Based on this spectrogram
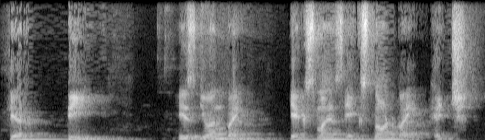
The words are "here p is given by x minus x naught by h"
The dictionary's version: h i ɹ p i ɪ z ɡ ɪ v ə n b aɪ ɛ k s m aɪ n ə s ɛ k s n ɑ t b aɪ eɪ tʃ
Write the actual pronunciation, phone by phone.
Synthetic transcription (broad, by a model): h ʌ ɹ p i ɪ z ɡ ɪ v ə n b aɪ ɛ k s m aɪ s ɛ k s l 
